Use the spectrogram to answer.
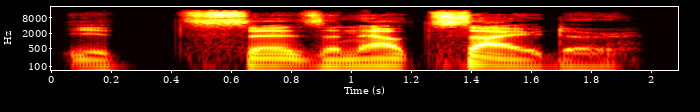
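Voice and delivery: sharp gruff orc retort. A narrator's reading. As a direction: shoot it back gruffly. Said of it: "the orc shot back".

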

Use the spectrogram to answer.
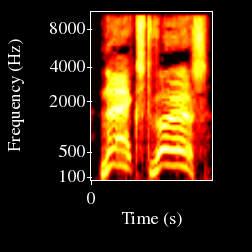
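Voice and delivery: high, crowing call; high-pitched rousing cry. A narrator's reading. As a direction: crow it out to the crew. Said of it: "Mallory crowed".

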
